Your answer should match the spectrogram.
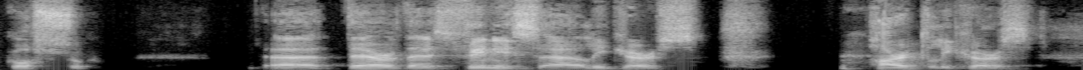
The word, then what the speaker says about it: Kossu: So one question is, what do you prefer to drink, Yalu or Kosu? I hope I'm pronouncing it right. Yeah, Jallu and Kossu.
